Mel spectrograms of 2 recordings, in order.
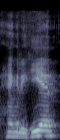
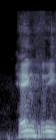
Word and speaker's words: Henry: Aquí tenemos Henry Hierro, siempre pronunciando la H como el americano, dominicano que soy.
